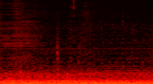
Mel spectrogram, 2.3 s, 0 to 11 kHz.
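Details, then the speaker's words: 2012 Hyundai Santa Fe 2.4L manual, 236,000, which stalled off-throttle with codes P0017 and P0079, in neutral after the fix with cam/crank data now matching: low, even rumble as it revs, no stumble, misfire or rattle. Timing data is holding. "We rev it up a little bit. And yeah, it's holding."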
